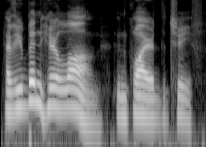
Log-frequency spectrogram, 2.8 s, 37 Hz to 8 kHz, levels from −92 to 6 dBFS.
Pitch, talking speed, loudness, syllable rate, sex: 125 Hz, 175 wpm, -18 LUFS, 4.5 syllables/s, male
